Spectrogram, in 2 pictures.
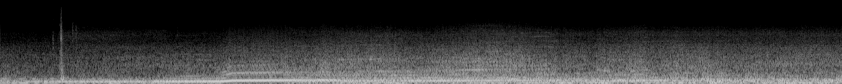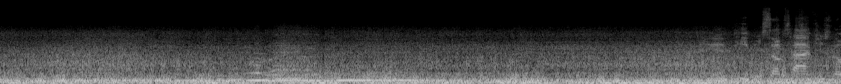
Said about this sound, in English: Let you guys just hear the exhaust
